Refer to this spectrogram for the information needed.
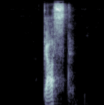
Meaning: guest
- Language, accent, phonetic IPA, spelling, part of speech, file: German, Austria, [ɡast], Gast, noun, De-at-Gast.ogg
